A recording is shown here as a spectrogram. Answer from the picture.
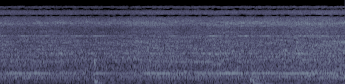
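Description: Bissell CrossWave multi-surface wet-dry vacuum running in hard-floor mode as it is pushed across the floor: an even whir with a steady whining tone in it.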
